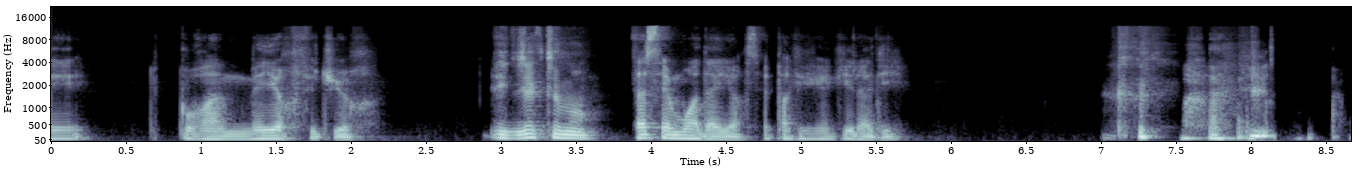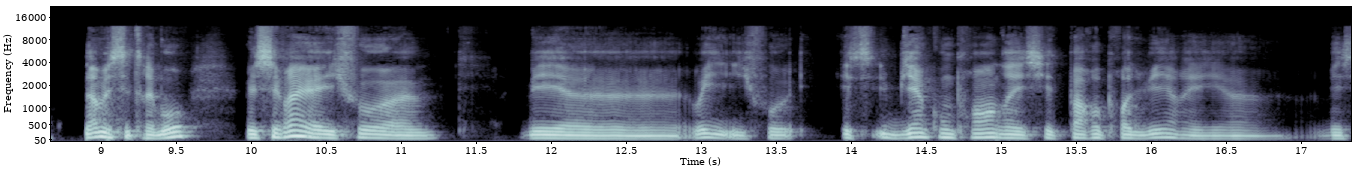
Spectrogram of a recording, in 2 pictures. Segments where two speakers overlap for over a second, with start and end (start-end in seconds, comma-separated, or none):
none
